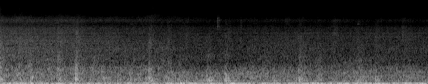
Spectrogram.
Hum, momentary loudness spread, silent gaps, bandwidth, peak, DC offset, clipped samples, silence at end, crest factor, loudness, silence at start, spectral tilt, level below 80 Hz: none; 3 LU; none; 10.5 kHz; -10 dBFS; under 0.1%; under 0.1%; 0 s; 12 dB; -30 LUFS; 0 s; -6 dB/octave; -26 dBFS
